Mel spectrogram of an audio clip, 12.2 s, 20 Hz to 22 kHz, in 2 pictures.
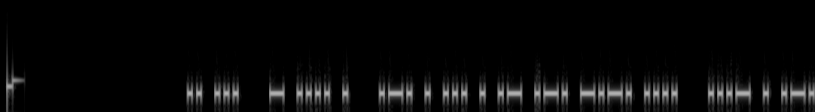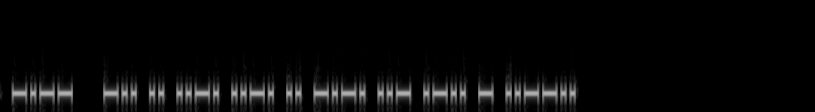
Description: Morse code, heard as a keyed tone, about 36 wpm, 700 Hz. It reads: IS THE RESEARCH VERY DIFFICULT?
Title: Sentences from Top 1000 Words - Review Part 4 - 35wpm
